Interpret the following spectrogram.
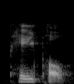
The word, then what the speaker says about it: people: The O and the E. Because the E and the O in the middle of people make an E sound when it's actually a apple. And we don't say the E, do we? The L and the E make the L sound.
